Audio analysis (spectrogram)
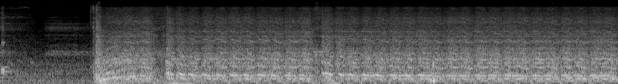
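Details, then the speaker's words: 1988 Mazda RX7, 1.3 L 13B twin-rotor rotary, sat 10+ years, ether in the intake: starter spins the engine at a steady, even whir for about five seconds but it never catches. Cranks, no start; probably spark present, fuel suspected. "Nope. Okay, so we know that it kicks over with ether sprayed into the intake. So, we're probably getting spark."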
